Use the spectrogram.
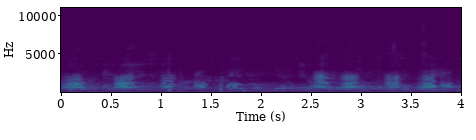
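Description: Sled dogs bark and yip in repeated bursts at a dog-sledding site in Alaska, loud and fairly near, with several animals overlapping in an excited chorus while people talk over them.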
